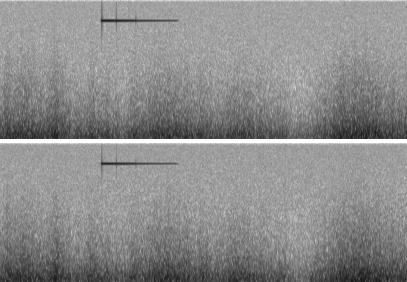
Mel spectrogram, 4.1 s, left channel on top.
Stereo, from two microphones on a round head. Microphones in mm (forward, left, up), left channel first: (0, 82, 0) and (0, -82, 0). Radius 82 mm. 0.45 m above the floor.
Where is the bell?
20° left (ahead or behind).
